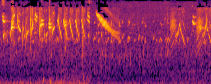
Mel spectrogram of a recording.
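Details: Female European goldfinch kept as a pet, singing and imitating sounds: a quick run of sharp high chirps, then a descending slurred note and softer scattered twitters, with low thumps underneath.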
